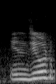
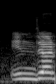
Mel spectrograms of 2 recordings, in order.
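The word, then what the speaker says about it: injured: Next इंजर्ड, बहुत सारे लोग इसको इंज्यूर्ड पढ़ते हैं, नहीं, इसका सही उच्चारण इंजर्ड है, यू साइलेंट होता है यहाँ पर, या यू हम कह सकते हैं कि अ बन जाता है।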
